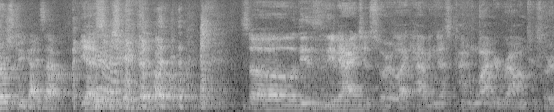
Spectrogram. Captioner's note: laughter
